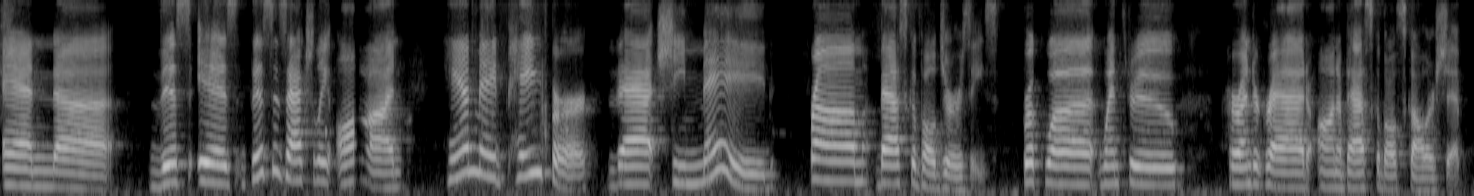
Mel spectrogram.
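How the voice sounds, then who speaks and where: A woman's voice: medium pitch, expressive, slow pace. Enthusiastic woman presenting a virtual talk. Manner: warm, enthusiastic explaining; informal asides and self-corrections. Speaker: printmaker presenting artists' work. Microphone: video call.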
